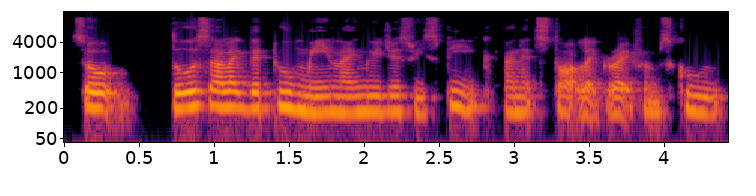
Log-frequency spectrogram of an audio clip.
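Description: A woman from Malaysia, speaking, chatting as a podcast guest in a lively, rambling way full of "like". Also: fairly low pitch, normal speed. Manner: chatty and animated, heavy use of "like". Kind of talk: casual conversational chat.

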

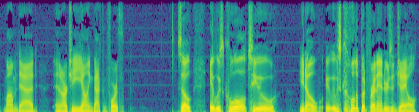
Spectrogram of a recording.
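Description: An American man hosting a podcast, chatting casually to listeners in an enthusiastic, rambling, halting way, close to the microphone. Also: medium pitch, no echo. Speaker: podcast host.

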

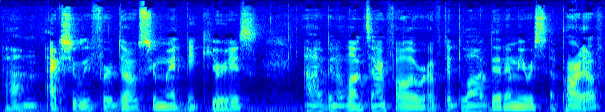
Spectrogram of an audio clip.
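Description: A man hosting a podcast interview, speaking in a halting, formal way. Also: fairly low pitch, flat delivery, a little hiss or hum. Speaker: podcast host.

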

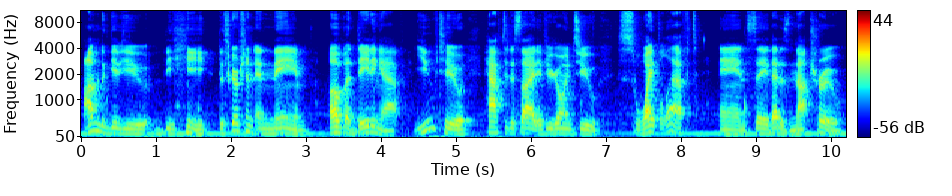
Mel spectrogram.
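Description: Man, podcast host, casual, playful, explains game rules, bright voice. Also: mid-range voice, a little slow, few pauses. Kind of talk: casual chat.

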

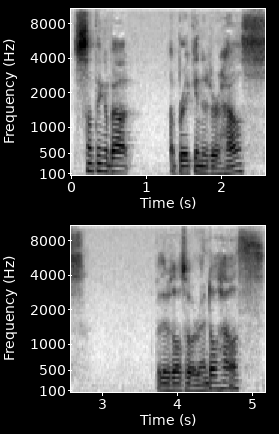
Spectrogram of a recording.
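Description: Gravelly, mellow man telling a casual story. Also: mid-range voice, steady tone, moderate pace. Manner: rambling, conversational, acts out characters' remarks in an exasperated way. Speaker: storyteller, host of a story podcast. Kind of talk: improvised spoken storytelling, casual.

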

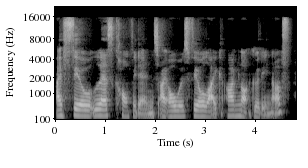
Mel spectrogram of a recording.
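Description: A woman's voice: sits low, flat delivery, takes it slowly, vocal fry, a little mellow. A woman in her thirties from China, a native Mandarin speaker with a Mandarin Chinese accent, talking earnestly and candidly as an interview guest, with frequent ums and restarts. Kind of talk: reflective personal storytelling.

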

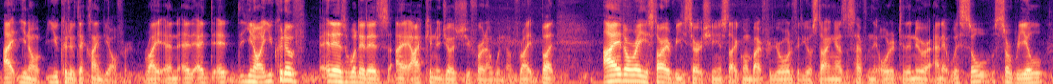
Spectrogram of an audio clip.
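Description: A bubbly, energetic man in his twenties with a softened Scottish accent hosts a casual chat. He talks fast and trips over his own restarts. A faint hiss sits under his voice. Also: on the low side. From Scotland. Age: 20s. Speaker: podcast host.

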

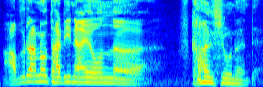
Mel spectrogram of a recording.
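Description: An actor playing a domineering, drunken film director in his seventies, gruff and commanding, in a radio drama. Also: a little high, animated, normal speed, fairly bright tone, heavily acted. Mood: boozy, needling. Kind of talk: modern radio drama acting.

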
